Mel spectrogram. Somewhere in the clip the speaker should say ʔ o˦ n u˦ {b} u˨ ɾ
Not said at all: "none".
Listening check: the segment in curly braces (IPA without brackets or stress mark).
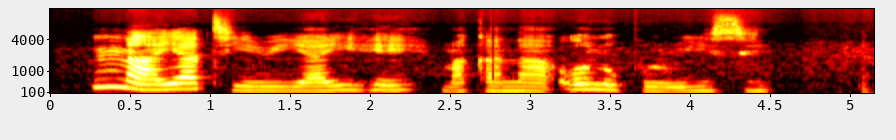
p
